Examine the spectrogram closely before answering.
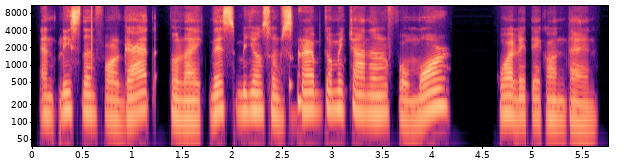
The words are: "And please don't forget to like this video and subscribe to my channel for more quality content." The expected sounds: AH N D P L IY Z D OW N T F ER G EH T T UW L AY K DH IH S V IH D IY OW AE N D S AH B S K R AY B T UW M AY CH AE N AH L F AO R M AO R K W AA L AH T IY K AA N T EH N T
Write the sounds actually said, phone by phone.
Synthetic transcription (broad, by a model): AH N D P L IY S D OW N T F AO G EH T T UW L AY K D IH S B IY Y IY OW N S AH B S K R AY B T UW M AY CH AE N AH L F AO R M AO R K W AA L AH T IY K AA N T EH N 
